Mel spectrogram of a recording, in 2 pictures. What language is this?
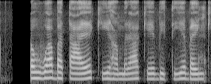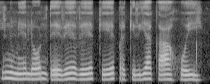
Magahi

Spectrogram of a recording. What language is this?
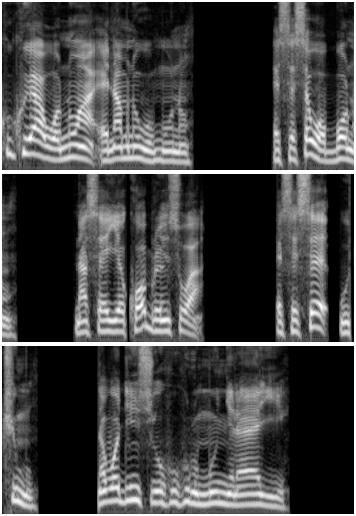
Akan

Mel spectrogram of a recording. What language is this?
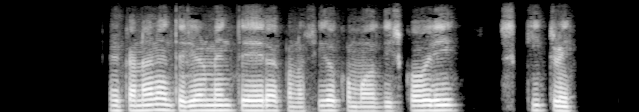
Spanish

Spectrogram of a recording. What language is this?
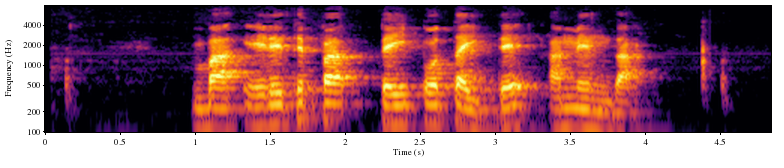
Guarani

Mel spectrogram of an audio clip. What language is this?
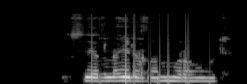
Pashto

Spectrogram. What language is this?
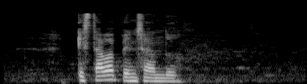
Galician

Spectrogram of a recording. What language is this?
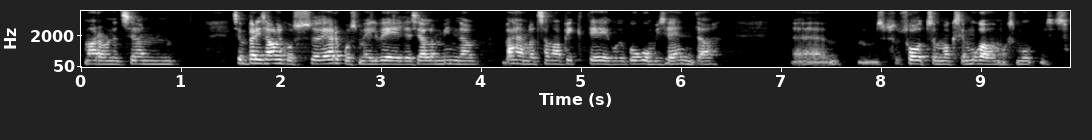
Estonian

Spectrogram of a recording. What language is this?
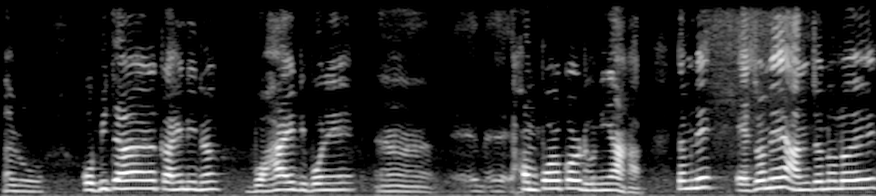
Assamese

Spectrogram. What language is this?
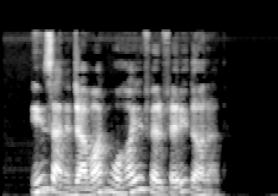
Persian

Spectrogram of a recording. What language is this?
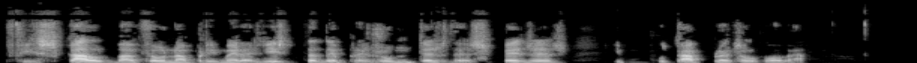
Catalan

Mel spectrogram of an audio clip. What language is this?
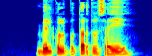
Khetrani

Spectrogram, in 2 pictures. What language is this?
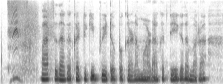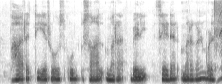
Kannada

